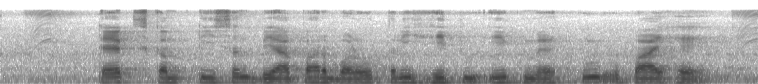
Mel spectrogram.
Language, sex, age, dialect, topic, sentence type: Hindi, male, 31-35, Kanauji Braj Bhasha, banking, statement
